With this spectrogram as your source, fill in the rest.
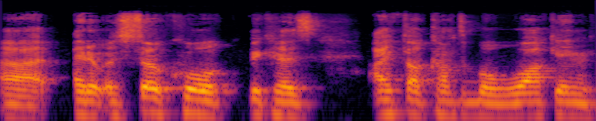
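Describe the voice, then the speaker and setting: The speaker is male. His voice lands at a medium pitch. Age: 30s. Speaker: podcast co-host and photographer. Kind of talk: casual chat. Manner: animated.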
